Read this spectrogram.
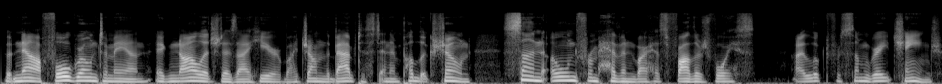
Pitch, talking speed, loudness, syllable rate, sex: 140 Hz, 205 wpm, -18 LUFS, 5.0 syllables/s, male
